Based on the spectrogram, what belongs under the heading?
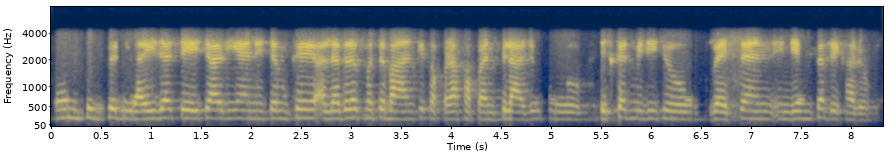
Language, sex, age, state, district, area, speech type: Sindhi, female, 45-60, Maharashtra, Mumbai Suburban, urban, conversation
